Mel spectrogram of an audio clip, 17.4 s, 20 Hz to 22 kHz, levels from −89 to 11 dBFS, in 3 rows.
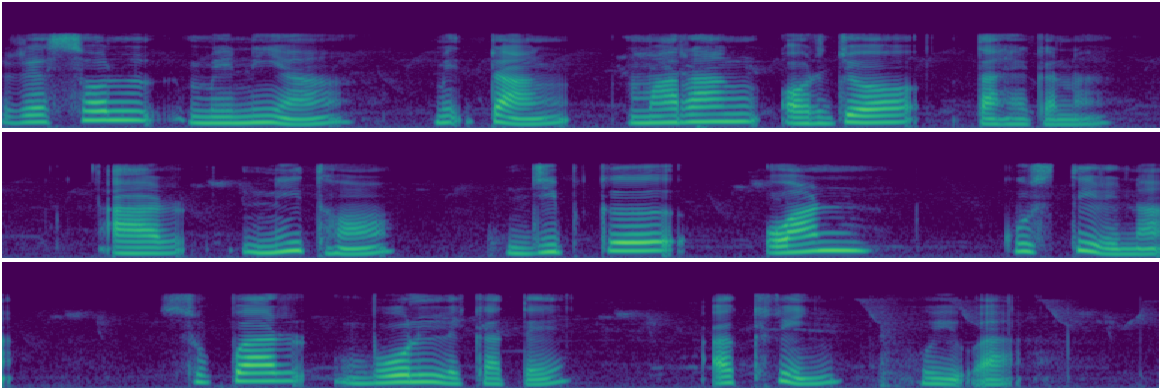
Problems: none marked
